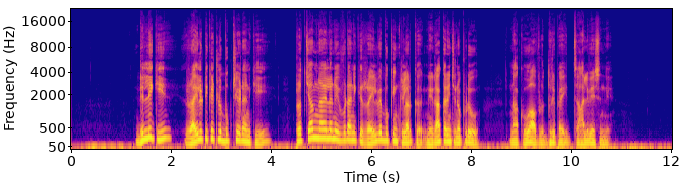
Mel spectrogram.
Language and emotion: Telugu, sad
